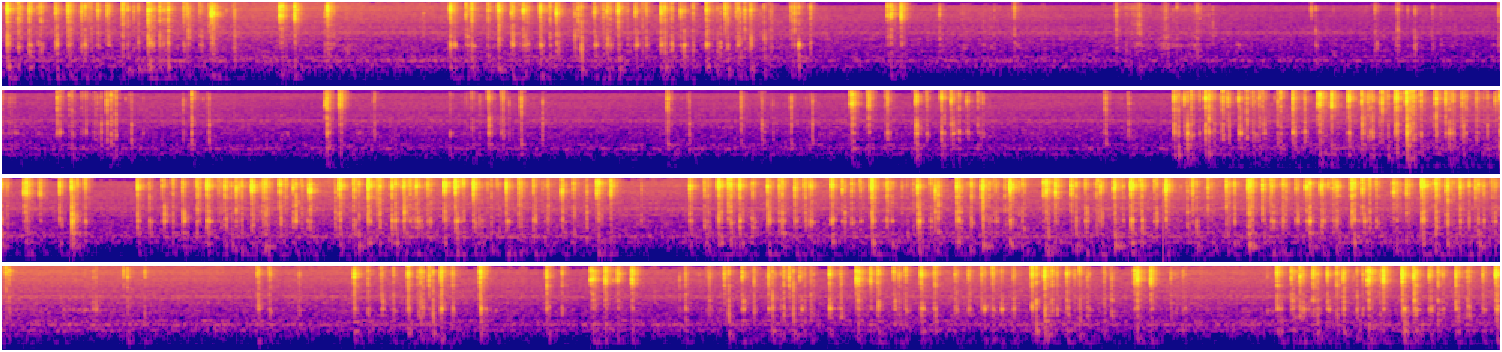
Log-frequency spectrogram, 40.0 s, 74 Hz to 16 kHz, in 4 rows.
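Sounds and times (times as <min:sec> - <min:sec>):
keyboard keys clicking softly: 0:00.0 - 0:02.3, 0:03.0 - 0:11.5, 0:12.1 - 0:13.7, 0:14.4 - 0:16.6.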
